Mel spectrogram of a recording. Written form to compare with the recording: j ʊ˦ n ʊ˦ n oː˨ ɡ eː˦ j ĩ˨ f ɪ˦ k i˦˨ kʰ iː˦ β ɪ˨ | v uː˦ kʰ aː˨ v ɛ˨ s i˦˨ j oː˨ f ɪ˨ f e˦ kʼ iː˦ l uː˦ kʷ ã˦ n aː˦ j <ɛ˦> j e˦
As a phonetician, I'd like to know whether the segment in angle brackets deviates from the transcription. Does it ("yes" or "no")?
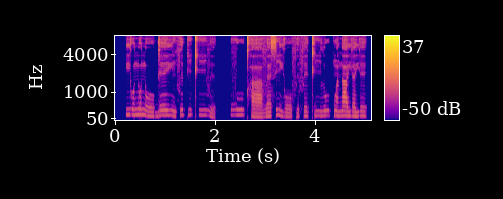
no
